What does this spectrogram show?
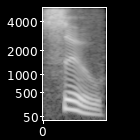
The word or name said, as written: sue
